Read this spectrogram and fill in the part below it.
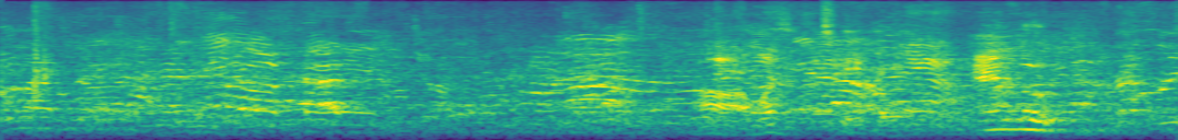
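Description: A crowd of children and adults chatters and cheers loudly in a large echoing gym.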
